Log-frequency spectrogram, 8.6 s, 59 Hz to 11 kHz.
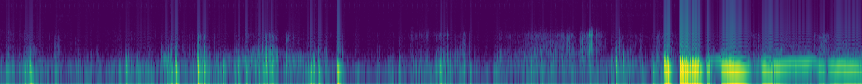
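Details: Hungry stomach growling after fasting over 24 hours (30+ hour fast): low, irregular gurgles and groaning rumbles building to a long loud growl near the end; normal borborygmi.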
